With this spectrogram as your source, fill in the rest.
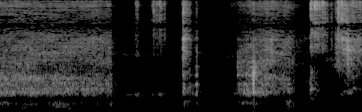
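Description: Scissors cut paper while a polygonal domed box is being made, a steady snip that stops and then gives way to several short, quiet snips and crinkles, close up and alone.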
